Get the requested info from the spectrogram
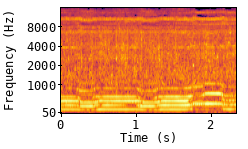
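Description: Background vocal nasheed: a wordless voice humming long held notes that step up and down in pitch, with faint rain sounds behind it.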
